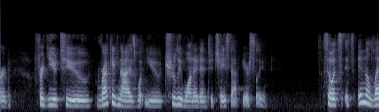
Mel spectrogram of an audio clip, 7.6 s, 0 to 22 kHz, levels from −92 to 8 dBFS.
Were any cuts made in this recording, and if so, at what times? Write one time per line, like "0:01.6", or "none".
0:01.8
